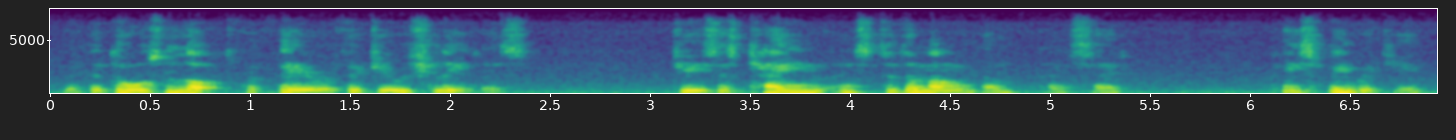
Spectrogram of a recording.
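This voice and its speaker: A man training as a vicar, reading a scripture passage aloud in a steady way. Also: medium pitch, a little hiss or hum. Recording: muffled, dull sound.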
